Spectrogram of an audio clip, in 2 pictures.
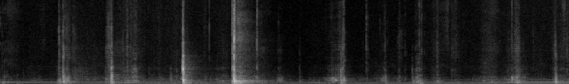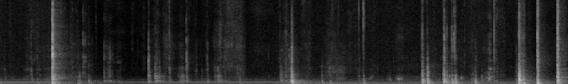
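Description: A plastic trim tool pries and scrapes against a car's plastic panel.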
